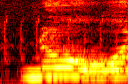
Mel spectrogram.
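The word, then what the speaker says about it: gnaw: Nor, you've got a silent G there before the N. Could be a K, could be a G, but we know nor we're going to use G for that silent letter.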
